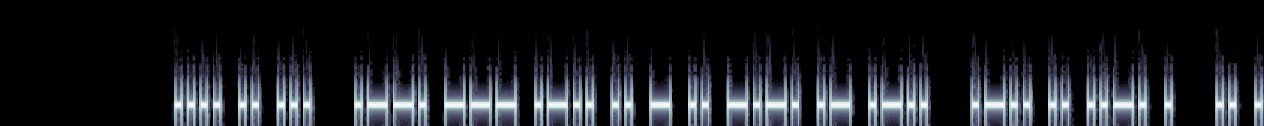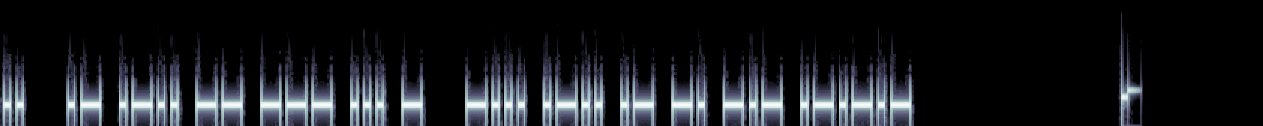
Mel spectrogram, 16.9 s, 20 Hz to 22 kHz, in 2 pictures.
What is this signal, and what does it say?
Morse code, heard as a keyed tone, about 28 wpm, 700 Hz. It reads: HIS POLITICAL LIFE IS ALMOST BLANK.
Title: Sentences from Top 1500 Words 28wpm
